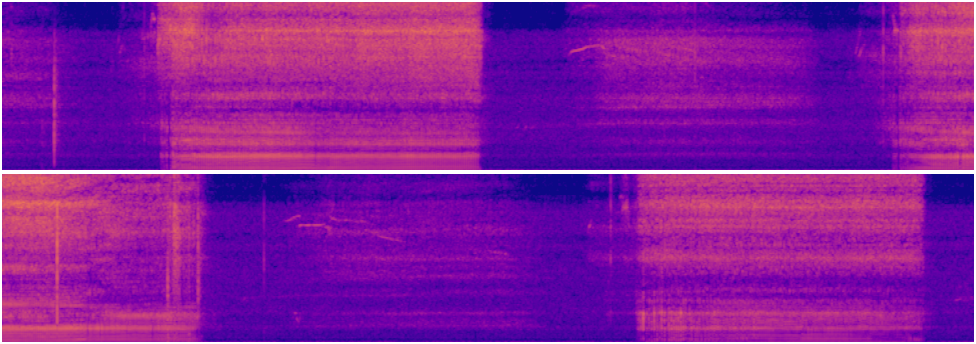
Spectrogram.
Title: Clover snoring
